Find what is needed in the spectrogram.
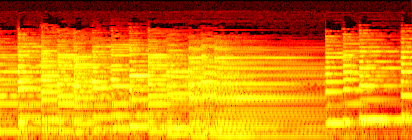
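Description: Solo piano music: a slow passage of struck notes and chords, each ringing and fading before the next.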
